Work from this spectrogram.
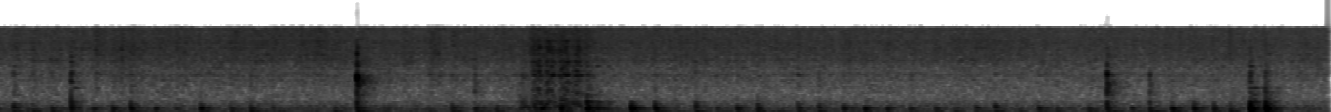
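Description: Ghee crackling in a pan for light frying in a turmeric fish curry, with a steady sizzle broken by frequent close stirring scrapes and clinks, one louder burst of frying midway.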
